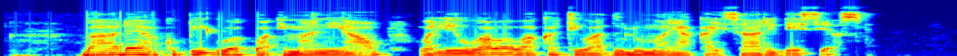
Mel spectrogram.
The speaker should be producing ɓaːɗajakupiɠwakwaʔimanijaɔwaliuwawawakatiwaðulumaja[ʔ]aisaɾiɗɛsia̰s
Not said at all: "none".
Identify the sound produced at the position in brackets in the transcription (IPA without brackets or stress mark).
k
